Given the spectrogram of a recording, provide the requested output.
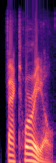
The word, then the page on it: factorial: American English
